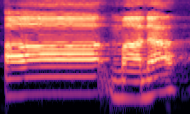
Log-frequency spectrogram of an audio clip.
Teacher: میم اور نون کا وزن ایک برابر رہے گا، ان کا لیول 1 ہوگا اور کھڑی زبر والے کا لیول وہ بڑھ جائے گا، تو لفظ بنے گا آمانا۔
